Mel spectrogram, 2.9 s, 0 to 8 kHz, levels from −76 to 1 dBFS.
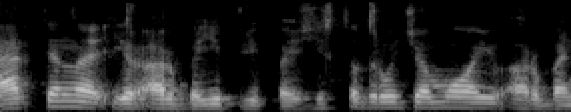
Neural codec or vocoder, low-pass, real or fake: vocoder, 44.1 kHz, 128 mel bands every 256 samples, BigVGAN v2; 7.2 kHz; fake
